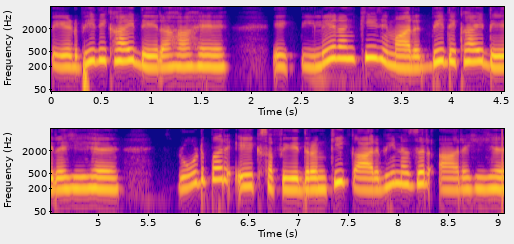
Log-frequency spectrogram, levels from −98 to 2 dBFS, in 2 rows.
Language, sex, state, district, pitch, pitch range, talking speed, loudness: Hindi, female, Goa, North and South Goa, 200 Hz, 195-270 Hz, 185 wpm, -14 LUFS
